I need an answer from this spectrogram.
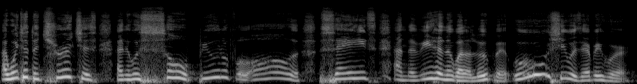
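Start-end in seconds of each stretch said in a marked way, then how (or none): none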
